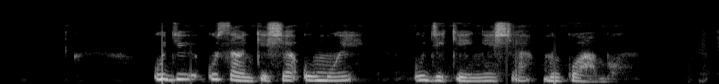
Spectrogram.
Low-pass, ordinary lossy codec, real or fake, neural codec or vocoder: 7.2 kHz; Opus, 24 kbps; real; none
